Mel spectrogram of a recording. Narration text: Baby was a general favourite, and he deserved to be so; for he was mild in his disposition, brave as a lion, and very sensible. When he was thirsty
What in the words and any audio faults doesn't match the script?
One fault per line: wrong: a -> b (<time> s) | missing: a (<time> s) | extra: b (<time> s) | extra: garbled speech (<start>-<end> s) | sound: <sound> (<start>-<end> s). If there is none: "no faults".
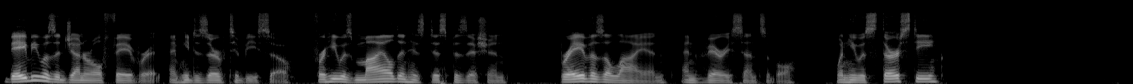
no faults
